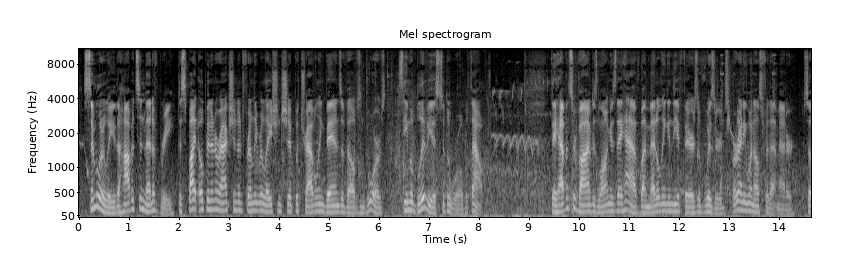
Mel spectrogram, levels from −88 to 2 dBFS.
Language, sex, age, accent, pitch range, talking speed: English, male, 30-49, American, 115-155 Hz, 195 wpm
